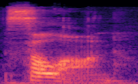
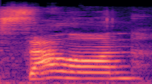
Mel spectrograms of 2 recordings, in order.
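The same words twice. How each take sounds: First: It is said in an American way. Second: It is said in an exaggerated British way. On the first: "in the U S, it's salon" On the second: "U K, it's salon. I kind of overemphasize that"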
